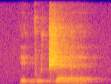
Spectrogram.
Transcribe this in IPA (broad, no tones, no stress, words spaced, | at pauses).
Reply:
ɪɡud͡ʒɛ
